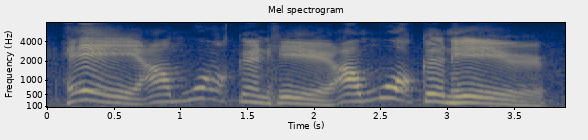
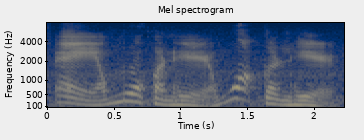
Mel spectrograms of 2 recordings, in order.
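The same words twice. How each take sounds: First: Put-on loud, drawn-out New York accent shout; New York accent yell. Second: Put-on New York accent. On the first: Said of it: "In a New Yorkian styled accent". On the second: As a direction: lower New York accent, without the yell. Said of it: "if that was New Yorkian enough".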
